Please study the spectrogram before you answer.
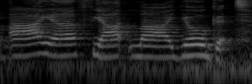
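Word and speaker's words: Eyjafjallajökull: air traffic as well as reporters who couldn't pronounce it the glacier is called Aya fettler Aya Fiat La yogurt just think of hey you forgot your yogurt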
